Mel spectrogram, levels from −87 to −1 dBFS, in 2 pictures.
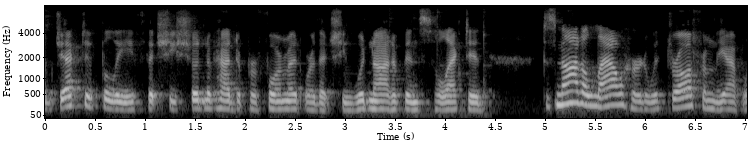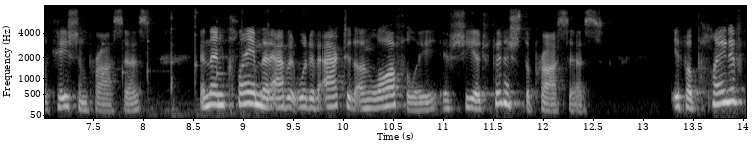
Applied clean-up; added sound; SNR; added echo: neural separator model SepFormer DNS4.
